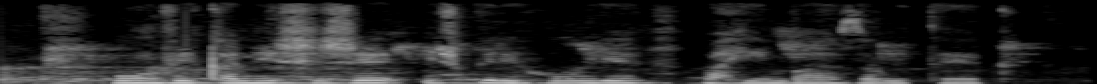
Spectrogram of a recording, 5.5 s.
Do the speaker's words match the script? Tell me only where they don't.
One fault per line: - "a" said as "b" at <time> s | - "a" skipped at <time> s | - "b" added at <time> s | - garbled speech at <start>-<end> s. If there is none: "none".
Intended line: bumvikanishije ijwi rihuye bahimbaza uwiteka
none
